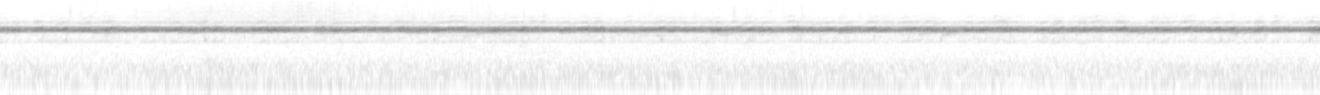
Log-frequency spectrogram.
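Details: Spring peeper frogs in North Carolina calling as a dense, unbroken chorus of high, piercing peeps that blur into one steady shrill ringing tone, with faint softer trills beneath and no other clear sounds.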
